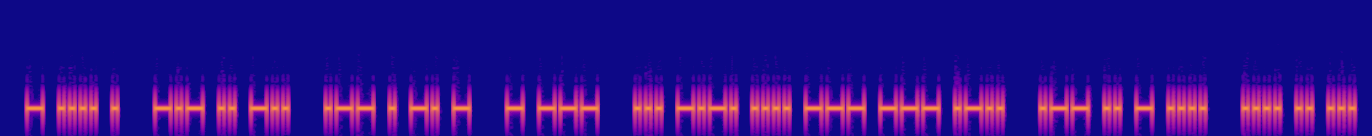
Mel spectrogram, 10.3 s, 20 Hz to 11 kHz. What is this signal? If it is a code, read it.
Morse code, heard as a keyed tone, about 30 wpm, 700 Hz. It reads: THE KID WENT TO SCHOOL WITH HIS
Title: Sentences from Top 1600 Words 30wpm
